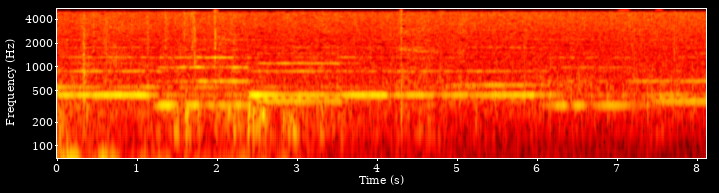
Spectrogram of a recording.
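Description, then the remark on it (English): Steady, dense rain hisses throughout, with a deep rumble of thunder near the start and occasional sharp drops or clicks. Faint sustained tones hover in the background; no one speaks. “This rain's giving us the edge.”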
